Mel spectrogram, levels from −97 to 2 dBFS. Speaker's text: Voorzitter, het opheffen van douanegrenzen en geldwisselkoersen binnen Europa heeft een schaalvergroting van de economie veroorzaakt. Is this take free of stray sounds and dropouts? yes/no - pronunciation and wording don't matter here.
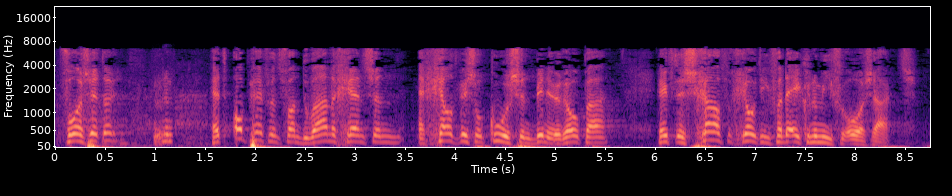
no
